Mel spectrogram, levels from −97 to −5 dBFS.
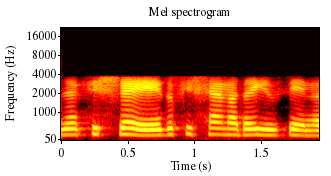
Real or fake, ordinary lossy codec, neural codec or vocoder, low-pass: fake; none; codec, 16 kHz, 1 kbps, FunCodec, trained on LibriTTS, 50 frames a second; 3.6 kHz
